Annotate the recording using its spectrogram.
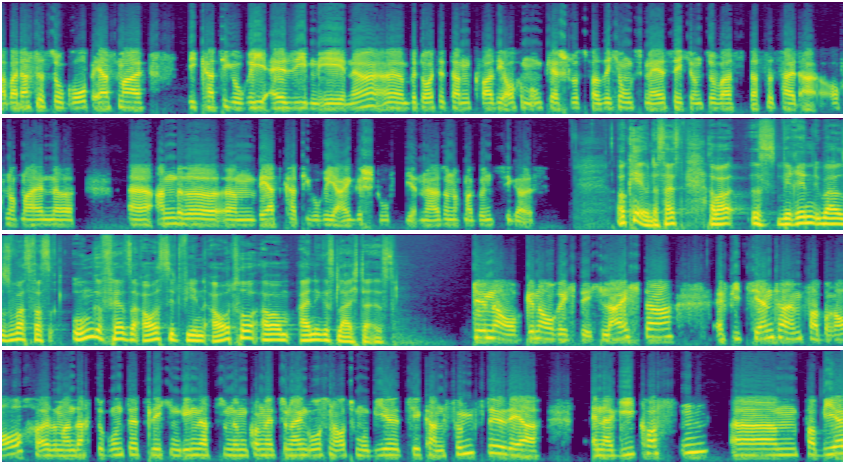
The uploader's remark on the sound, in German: Wir sprechen mit Expert:innen aus der Stadtverwaltung und haben externe Interviewpartner:innen am Telefon zugeschaltet.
